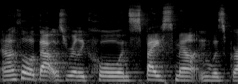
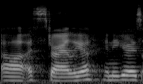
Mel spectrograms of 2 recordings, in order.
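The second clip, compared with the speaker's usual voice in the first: usual speaking voice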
